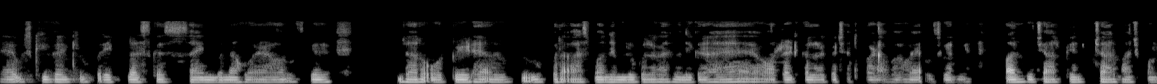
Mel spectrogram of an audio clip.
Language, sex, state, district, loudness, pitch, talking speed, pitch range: Hindi, male, Uttarakhand, Uttarkashi, -23 LUFS, 110 Hz, 220 wpm, 110-115 Hz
